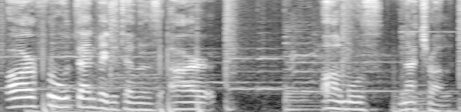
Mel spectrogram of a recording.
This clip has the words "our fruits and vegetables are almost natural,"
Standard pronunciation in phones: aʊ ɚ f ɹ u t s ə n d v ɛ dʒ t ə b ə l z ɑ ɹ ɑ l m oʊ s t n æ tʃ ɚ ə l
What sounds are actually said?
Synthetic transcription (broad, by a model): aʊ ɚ f ɹ u t s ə n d v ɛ dʒ t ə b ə l z ɑ ɹ ɑ l m oʊ s t n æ tʃ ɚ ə l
